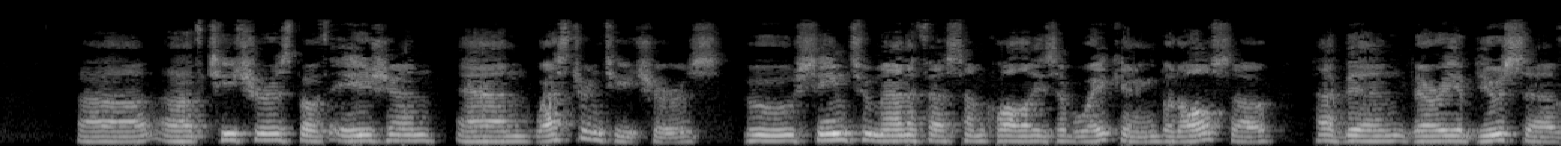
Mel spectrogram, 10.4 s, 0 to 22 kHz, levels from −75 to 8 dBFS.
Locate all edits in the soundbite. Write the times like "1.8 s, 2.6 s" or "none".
3.0 s, 4.9 s, 8.6 s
